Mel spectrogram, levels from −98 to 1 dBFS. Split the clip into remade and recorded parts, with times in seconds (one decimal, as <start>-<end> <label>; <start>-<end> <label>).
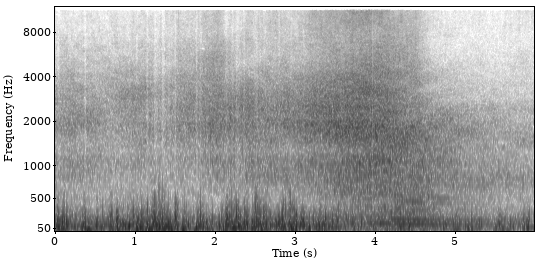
0.0-1.2 remade; 1.2-2.9 recorded; 2.9-3.7 remade; 3.7-5.5 recorded; 5.5-6.0 remade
